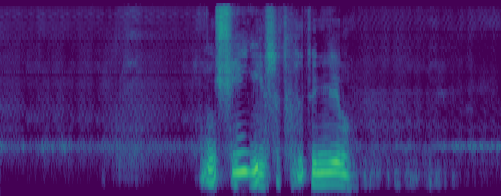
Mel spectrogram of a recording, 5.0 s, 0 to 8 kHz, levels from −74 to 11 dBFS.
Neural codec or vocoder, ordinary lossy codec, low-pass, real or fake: codec, 16 kHz, 1 kbps, FunCodec, trained on Chinese and English, 50 frames a second; none; 7.2 kHz; fake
